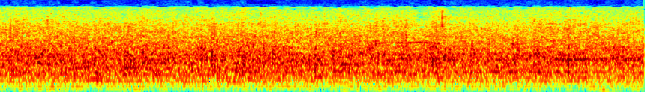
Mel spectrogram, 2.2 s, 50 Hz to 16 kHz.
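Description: Cricket crowd at a 1989 match applauding a big hit for six, a steady, dense wash of clapping from a large stand, continuous and fairly distant, with no distinct voices.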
